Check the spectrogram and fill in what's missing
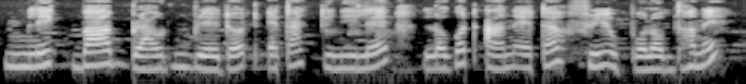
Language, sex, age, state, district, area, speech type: Assamese, female, 18-30, Assam, Dibrugarh, rural, read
